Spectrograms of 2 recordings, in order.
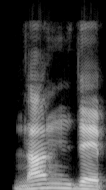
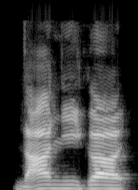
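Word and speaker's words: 何: 마지막에 왼쪽 노시대 또 왜 그런가요라고 물어볼 때 난데 파티니 났단됐을까 왜 파티에 안 오셨나요 이럴 때는 나은 난이라고 불 읽어야 합니다. 나니가 읽으시면 안 되죠.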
